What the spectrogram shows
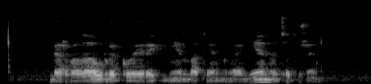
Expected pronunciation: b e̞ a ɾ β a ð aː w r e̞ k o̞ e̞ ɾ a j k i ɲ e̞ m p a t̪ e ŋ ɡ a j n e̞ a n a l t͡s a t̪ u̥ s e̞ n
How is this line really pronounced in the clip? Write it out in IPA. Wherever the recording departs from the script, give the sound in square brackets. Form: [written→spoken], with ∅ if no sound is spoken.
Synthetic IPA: b e̞ a ɾ β a ð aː w r e̞ k o̞ e̞ ɾ a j k i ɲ e̞ m [p→b] a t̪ e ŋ ɡ a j [n→ɲ] e̞ a n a l t͡s a t̪ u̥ s e̞ n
